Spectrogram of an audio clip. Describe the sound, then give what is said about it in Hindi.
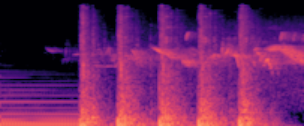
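Four firm, evenly spaced knocks on a wooden door ring out loud after a moment of low hum, with faint birdsong high in the background. “फिर एक दिन जब पूजा के दौरान भूख से उनकी आंखें मुदी जा रही थी कि अचानक दरवाजे पे खटका हुआ”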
